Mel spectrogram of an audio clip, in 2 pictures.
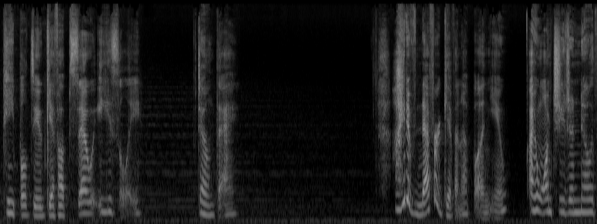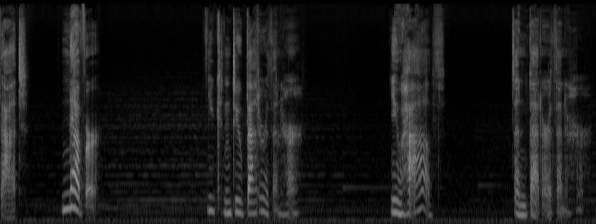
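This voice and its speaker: A woman playing a lonely, possessive female ghost in an intimate audio drama monologue, hushed and coaxing, with genteel old-fashioned phrasing and a breathy voice that often sinks toward a whisper. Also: mid-range voice, measured pace, pauses often, soft background music. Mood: quietly resentful, possessive.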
